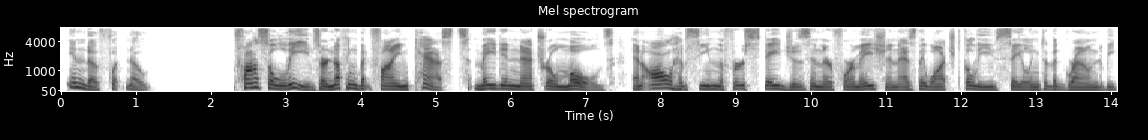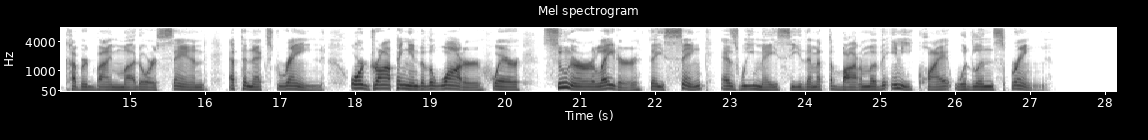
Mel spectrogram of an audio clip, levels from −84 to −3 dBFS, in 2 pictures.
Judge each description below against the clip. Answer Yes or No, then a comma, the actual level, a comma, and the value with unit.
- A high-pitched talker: No, low, 125 Hz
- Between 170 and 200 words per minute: No, average, 140 wpm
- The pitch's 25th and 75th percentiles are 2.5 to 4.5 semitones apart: Yes, average, 3.8 semitones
